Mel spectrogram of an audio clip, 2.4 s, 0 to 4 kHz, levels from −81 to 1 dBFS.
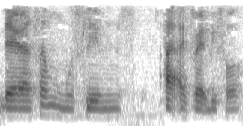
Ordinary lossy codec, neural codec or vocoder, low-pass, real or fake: MP3, 16 kbps; vocoder, 44.1 kHz, 128 mel bands every 512 samples, BigVGAN v2; 3.6 kHz; fake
